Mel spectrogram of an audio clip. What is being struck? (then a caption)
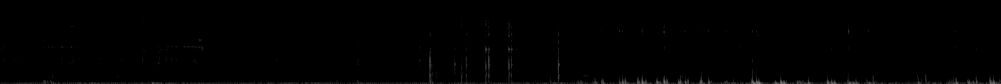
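Small wooden box. A small, hollow, reddish-brown wooden box held in both hands is scratched and tapped with long painted fingernails. The first few seconds are soft, bright scratching, followed by a run of quick, dry, hollow taps with a low body and almost no ring.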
